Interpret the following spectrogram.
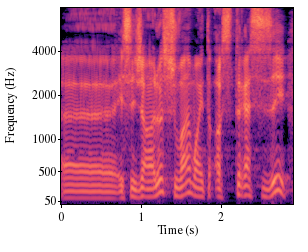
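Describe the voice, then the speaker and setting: A man's voice: mid-range voice, expressive, measured pace. A man with a Québécois French accent giving a conference talk, speaking informally, repeating words and often tagging "là". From Quebec. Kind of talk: conference talk quoting testimonies.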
